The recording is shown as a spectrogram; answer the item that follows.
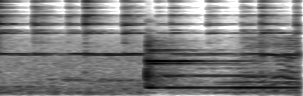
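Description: Temple bells ringing for aarti: a rapid, even clang of a hand bell, about four or five strokes a second. A deeper, sustained ringing tone comes in suddenly about a second in and holds.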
